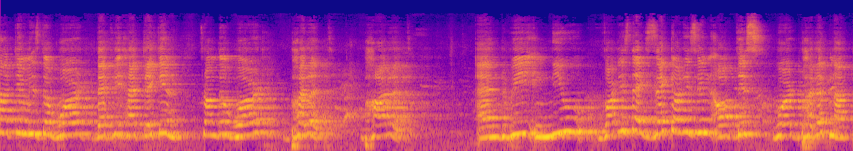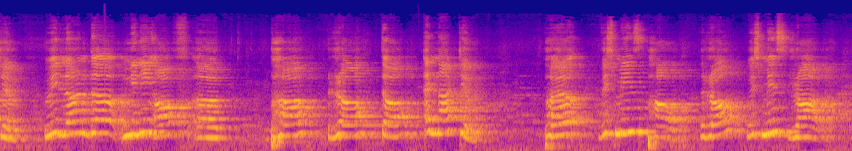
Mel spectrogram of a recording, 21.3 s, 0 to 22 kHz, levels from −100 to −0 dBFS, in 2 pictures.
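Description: Two single sharp clicks, at 11.97 s and 15.89 s, likely come from dropped samples, only a handful missing each time, so the waveform jumps without any audible gap, unlike a dropout.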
